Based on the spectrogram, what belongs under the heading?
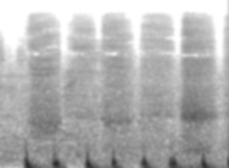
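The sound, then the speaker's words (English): A rapid heartbeat, racing from nervousness just before the start of a race, thumps in steady lub-dub pairs, low and muffled, with a faint hiss above it and no voices. “Before I start the race, the nervousness is making my heart beat fast, and it's making me want to breathe fast, so I have to slow down my breathing.”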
